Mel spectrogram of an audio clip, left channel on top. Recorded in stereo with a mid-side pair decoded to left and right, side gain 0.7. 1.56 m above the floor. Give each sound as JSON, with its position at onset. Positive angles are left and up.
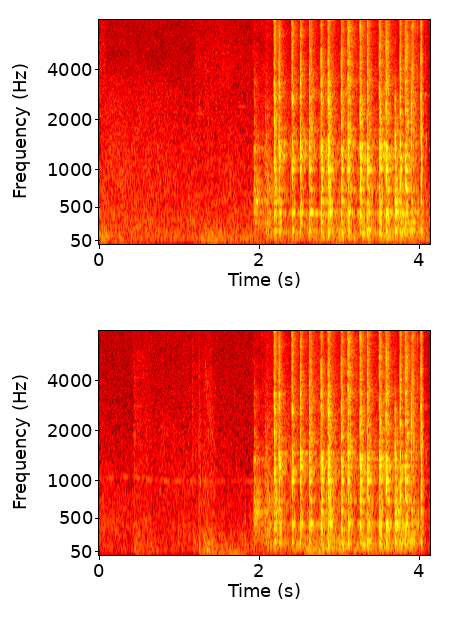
{"t": 1.9, "sound": "tapping", "azimuth_deg": 0, "distance_m": 0.8}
